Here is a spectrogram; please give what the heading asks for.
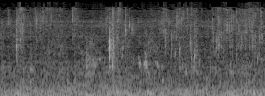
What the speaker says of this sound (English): what I'm doing is I'm literally just rinsing her legs in the water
